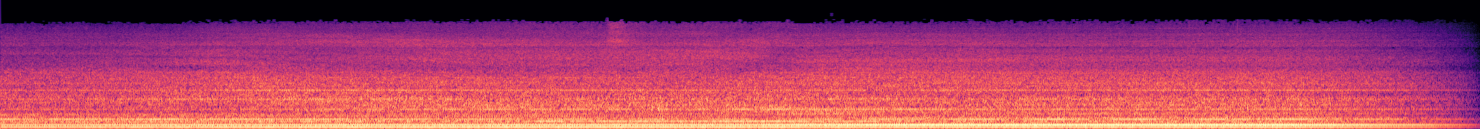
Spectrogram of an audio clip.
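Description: An engine drones steadily nearby.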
